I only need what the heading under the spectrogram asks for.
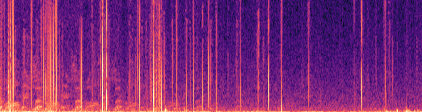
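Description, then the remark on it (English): Dense vinyl record crackle: irregular sharp clicks and pops scattered over a steady hiss, moderately loud, continuing throughout without a pause. “Analog special now, vinyls, hit a crackling.”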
